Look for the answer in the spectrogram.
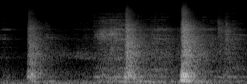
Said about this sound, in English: And now the door's opening, even better.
